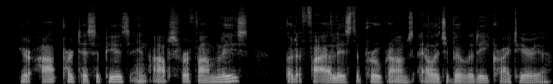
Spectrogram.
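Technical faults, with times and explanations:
2.15 s to the end, pre-emphasis left on: from about 2.15 s the speech goes thin and bright, with sibilants getting edgy and hissy. The shape of the lift matches the CD 50/15 µs pre-emphasis curve, which boosts treble before storage and expects the player to cut it back. That cut never happened, so the top end stays raised, about 8 dB at 10 kHz relative to 1 kHz, and the voice loses its body next to the highs.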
